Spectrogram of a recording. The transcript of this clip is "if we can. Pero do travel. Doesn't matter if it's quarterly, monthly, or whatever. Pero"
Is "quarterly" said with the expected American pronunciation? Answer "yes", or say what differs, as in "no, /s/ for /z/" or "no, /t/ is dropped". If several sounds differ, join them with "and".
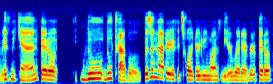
yes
